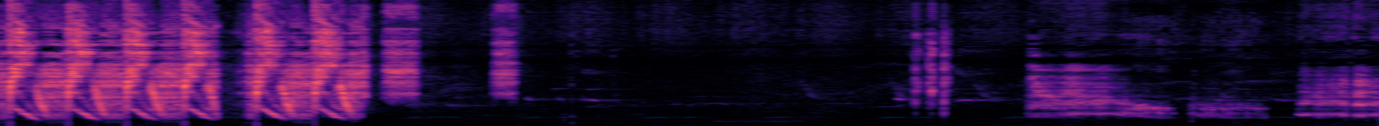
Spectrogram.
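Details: A bird making different noises: a rapid run of six loud descending chirps, then scattered clicks and harsh buzzy bursts with quieter gaps between.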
